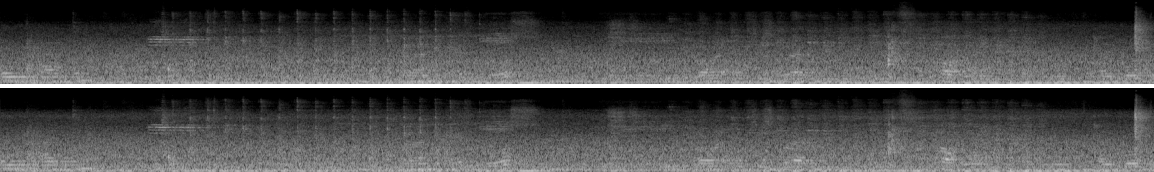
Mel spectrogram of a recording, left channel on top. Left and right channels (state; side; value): normal; both; correlation 0.72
